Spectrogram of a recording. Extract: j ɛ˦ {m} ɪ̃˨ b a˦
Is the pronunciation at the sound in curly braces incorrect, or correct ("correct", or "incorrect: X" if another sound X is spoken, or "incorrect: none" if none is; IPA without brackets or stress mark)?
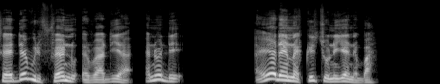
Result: incorrect: n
